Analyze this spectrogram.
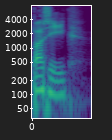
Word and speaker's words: Pařík: see your name so the right way to pronounce it is uh Pik but we have like a rolling R there so that's like just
